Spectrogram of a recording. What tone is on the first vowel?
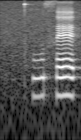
high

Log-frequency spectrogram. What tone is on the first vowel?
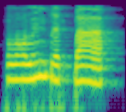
low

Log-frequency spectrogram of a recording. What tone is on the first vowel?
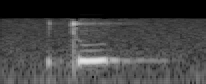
falling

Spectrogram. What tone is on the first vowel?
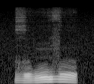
low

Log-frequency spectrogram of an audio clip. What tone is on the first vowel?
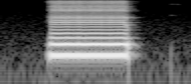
high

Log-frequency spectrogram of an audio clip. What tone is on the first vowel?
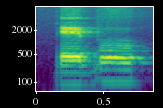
low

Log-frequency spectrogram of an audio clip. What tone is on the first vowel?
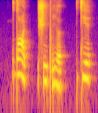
falling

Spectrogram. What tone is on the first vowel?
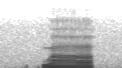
low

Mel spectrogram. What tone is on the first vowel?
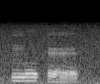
high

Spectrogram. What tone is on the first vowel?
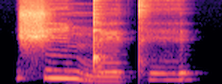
high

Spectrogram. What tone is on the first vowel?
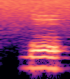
low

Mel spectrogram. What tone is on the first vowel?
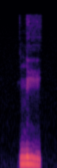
low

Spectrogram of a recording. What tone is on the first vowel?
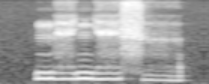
high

